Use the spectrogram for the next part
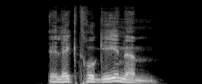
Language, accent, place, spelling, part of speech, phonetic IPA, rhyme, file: German, Germany, Berlin, elektrogenem, adjective, [elɛktʁoˈɡeːnəm], -eːnəm, De-elektrogenem.ogg
- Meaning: strong dative masculine/neuter singular of elektrogen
